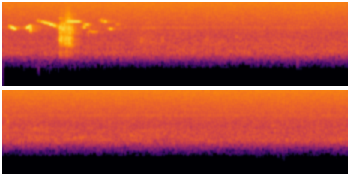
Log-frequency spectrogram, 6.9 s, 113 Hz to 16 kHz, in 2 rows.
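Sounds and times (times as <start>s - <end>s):
horned lark Eremophila alpestris calling: 0.1s - 1.1s.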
